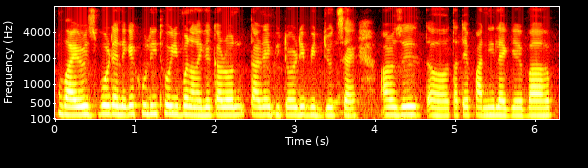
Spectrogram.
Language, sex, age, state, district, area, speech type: Assamese, female, 18-30, Assam, Kamrup Metropolitan, urban, spontaneous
